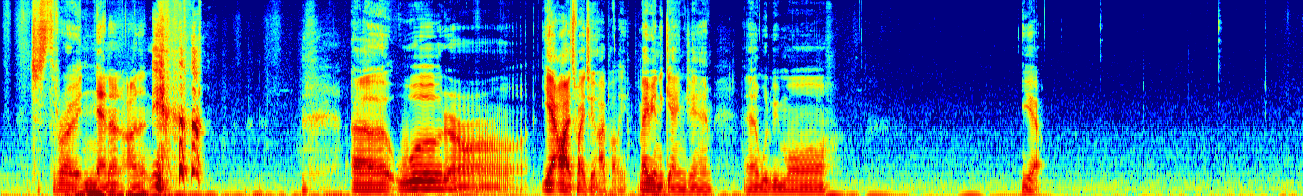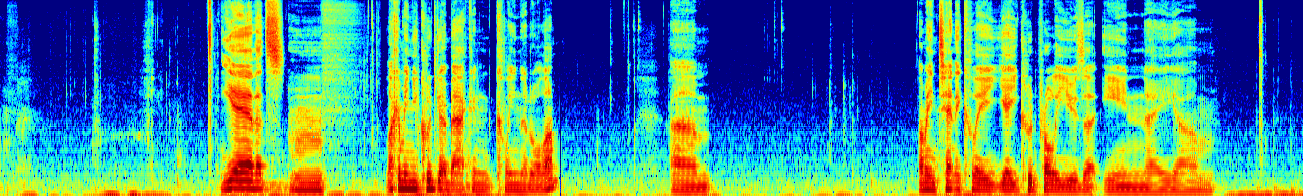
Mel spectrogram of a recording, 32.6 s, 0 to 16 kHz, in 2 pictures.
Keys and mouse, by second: 21.2 click, 21.5 Tab, 22.1 a, 24.1 click, 26.0-32.5 drag.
